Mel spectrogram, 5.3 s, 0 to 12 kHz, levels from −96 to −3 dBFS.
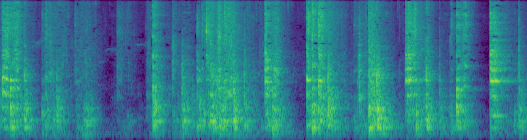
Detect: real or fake real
